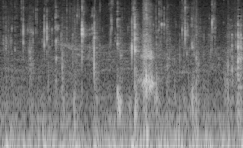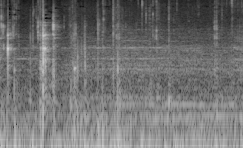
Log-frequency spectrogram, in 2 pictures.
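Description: Close-miked chewing of raw oyster: wet smacks and mouth clicks at an irregular pace, with light clicks of oyster shells being handled.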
